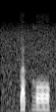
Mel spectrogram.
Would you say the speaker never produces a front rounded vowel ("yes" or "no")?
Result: yes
